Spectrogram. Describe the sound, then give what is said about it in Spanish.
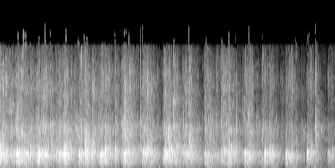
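An audience applauds at the close of a church service: soft, steady, many-handed clapping that swells and eases in gentle waves throughout. “¿Cuánto le dan gloria a Dios y le dan un aplauso si lo crees?”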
